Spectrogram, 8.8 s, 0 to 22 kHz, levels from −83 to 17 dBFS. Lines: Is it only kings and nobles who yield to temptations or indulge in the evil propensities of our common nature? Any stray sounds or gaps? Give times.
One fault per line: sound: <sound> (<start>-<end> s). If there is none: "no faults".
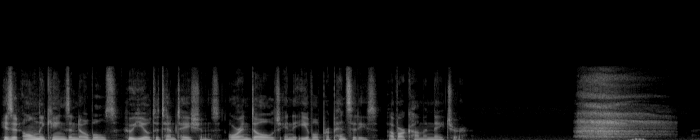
sound: sigh (7.2-8.5 s)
